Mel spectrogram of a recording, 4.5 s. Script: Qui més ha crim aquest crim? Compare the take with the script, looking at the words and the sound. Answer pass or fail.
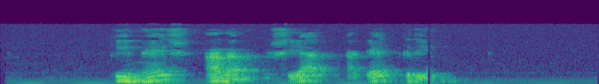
fail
